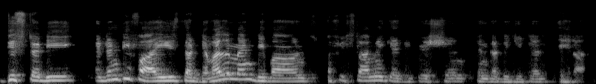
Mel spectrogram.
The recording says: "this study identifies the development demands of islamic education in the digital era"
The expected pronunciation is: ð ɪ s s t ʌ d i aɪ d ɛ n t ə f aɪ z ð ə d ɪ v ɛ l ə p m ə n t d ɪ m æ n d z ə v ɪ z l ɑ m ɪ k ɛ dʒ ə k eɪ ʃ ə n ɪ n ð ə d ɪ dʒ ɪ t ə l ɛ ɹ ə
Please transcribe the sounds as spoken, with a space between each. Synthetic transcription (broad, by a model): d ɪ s s t ʌ d i aɪ d ɛ n t ə f aɪ z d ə d ɪ v ɛ l ə p m ə n t d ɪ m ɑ n d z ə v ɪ s l ɑ m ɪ k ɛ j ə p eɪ ʃ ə n ɪ n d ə d ɪ dʒ ɪ t ə l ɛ ɹ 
